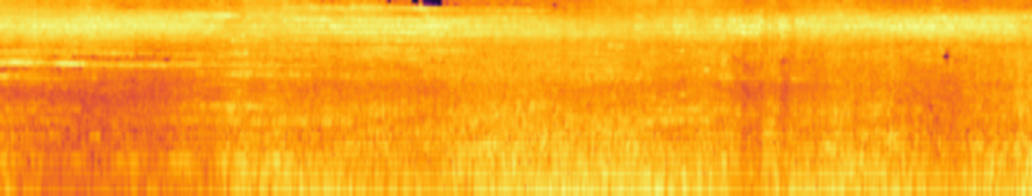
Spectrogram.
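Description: A freight train rumbles past close by, its wheels clattering steadily on the rails.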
